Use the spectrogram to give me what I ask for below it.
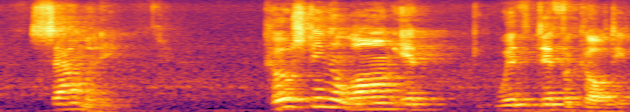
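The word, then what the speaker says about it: Salmone: And as the wind did not allow us to go farther, we sailed under the lee of Crete off Salona. Salmoni.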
